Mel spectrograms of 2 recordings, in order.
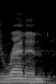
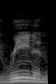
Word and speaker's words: renin: has to do with lactation so this is renin this is rein with a long e and rein is something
